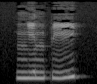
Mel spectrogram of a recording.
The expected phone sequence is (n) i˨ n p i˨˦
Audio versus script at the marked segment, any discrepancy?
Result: yes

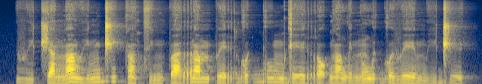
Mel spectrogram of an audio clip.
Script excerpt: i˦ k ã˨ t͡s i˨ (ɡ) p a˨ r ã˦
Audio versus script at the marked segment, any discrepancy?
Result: yes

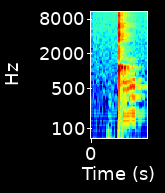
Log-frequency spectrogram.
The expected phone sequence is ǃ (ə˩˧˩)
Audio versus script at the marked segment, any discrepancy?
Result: no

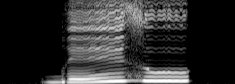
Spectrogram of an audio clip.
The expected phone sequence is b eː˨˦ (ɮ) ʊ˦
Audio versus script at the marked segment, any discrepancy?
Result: yes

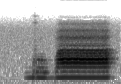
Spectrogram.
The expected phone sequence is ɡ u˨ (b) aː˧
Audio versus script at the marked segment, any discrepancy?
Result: no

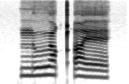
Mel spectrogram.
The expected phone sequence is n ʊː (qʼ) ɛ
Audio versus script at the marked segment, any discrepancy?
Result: no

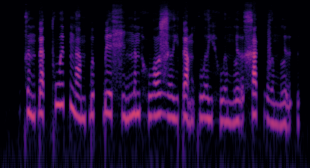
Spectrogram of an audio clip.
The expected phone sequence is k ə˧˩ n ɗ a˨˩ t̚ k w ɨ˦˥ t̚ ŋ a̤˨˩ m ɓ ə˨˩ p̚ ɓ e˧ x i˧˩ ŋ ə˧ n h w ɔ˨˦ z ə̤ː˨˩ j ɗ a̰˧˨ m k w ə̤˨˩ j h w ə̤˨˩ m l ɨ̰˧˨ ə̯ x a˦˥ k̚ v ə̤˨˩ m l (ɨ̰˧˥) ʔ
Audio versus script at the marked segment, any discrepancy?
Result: yes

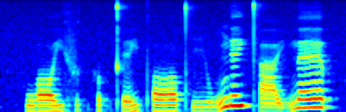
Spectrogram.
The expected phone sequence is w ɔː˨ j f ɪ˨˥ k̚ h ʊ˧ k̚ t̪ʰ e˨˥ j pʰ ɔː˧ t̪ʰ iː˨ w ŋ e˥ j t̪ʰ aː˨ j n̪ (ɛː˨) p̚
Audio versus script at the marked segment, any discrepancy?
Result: yes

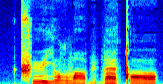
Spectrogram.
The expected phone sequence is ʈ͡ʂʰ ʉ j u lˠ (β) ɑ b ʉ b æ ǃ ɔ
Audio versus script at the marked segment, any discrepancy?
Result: no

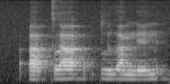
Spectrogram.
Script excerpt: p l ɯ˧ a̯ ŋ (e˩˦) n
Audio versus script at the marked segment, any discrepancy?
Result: yes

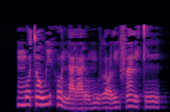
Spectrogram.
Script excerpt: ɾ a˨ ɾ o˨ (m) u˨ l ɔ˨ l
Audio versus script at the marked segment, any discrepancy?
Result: no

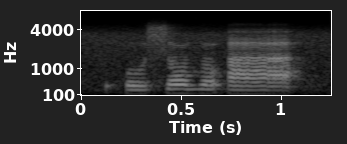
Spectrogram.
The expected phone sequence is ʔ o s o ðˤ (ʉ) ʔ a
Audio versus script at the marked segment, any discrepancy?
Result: no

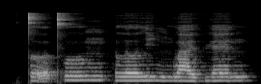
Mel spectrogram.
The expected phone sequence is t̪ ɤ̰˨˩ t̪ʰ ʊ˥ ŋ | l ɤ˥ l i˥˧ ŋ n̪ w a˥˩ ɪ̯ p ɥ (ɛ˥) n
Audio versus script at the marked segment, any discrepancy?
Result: no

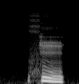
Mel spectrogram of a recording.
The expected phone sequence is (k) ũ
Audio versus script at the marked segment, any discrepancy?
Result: yes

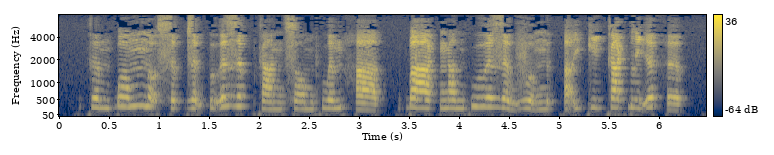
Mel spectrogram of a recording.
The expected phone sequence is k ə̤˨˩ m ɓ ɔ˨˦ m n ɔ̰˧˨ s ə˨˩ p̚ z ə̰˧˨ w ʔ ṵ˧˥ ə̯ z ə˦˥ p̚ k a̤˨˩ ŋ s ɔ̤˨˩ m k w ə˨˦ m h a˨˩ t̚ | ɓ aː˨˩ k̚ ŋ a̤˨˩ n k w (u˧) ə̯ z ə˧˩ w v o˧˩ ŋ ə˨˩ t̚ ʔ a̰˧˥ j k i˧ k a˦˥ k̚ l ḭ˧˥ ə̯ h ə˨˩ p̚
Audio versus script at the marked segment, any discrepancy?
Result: no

